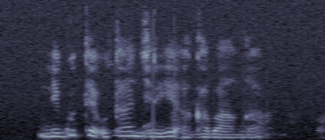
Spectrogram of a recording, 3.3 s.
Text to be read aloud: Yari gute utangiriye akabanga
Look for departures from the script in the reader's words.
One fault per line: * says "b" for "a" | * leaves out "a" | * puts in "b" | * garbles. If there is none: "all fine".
* says "Ni" for "Yari"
